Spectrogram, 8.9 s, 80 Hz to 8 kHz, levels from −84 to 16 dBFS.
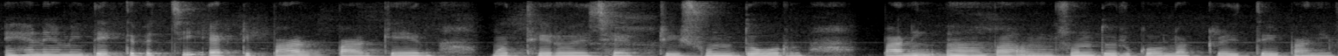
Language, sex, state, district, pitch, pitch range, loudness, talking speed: Bengali, female, West Bengal, Malda, 205 Hz, 195-220 Hz, -19 LUFS, 130 wpm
